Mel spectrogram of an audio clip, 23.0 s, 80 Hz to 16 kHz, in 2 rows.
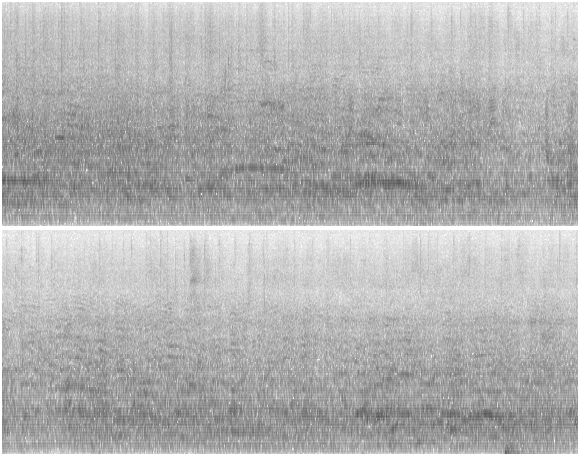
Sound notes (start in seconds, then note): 0.0 crowd cheering; 5.2 crowd chatter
